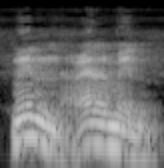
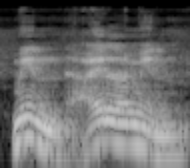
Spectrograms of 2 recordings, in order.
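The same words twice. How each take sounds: Both takes have the same delivery.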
